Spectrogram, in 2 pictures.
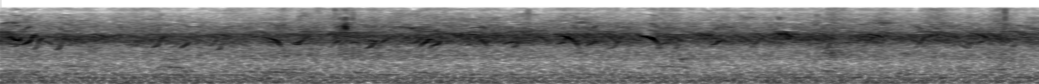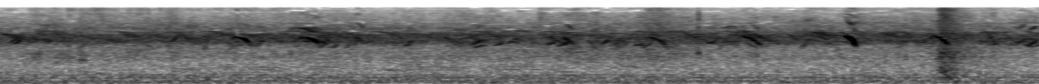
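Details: Constant shrill peeping from many Easter Egger chicks, thin descending chirps layered densely throughout, with a few sharper louder peeps standing out.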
